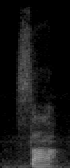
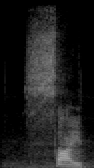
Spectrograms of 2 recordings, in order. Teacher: tongue blade contacts the alveolar ridge, as sound sa as in the word sight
